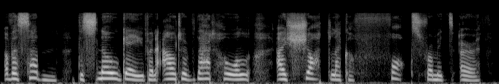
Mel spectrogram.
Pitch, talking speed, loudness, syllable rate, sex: 230 Hz, 230 wpm, -21 LUFS, 4.7 syllables/s, female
